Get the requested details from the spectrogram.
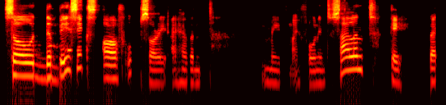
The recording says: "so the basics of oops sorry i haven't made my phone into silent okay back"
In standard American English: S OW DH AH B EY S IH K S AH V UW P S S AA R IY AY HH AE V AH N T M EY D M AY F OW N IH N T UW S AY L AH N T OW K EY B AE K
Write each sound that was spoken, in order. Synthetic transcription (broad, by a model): S OW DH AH B EY S IH K S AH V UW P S S AA R IY AY HH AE V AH N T M EY D M AY F OW N IH N T UW S AY L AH N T OW K EY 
